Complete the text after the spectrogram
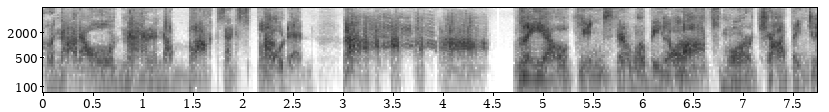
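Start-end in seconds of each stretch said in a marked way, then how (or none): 3.0-4.4 long, low chuckle in character; low laugh. Acted. Grandma recalls Leo laughing.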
